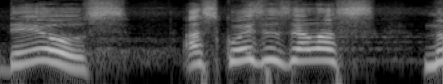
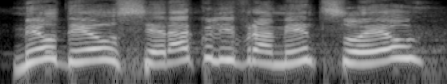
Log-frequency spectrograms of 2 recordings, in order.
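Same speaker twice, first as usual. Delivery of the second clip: mock worried; 2 semitones higher, 7 dB louder than usual. Meme voice, single person worrying.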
